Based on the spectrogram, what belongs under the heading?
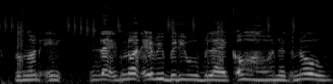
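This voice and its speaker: A woman's voice: mid-range voice, fairly even intonation, fast, a little hiss or hum. A young woman, chatting earnestly and encouragingly with a friend over food. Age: young adult. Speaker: co-host friend. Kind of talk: casual venting chat while eating.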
